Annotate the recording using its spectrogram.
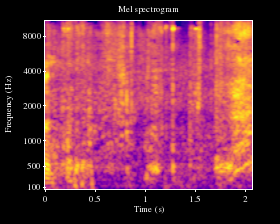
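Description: Zipper on a soft fabric tool case being pulled open by hand, a run of short, irregular rasping clicks.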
